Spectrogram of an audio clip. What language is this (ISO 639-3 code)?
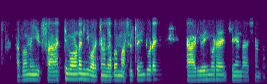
mal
